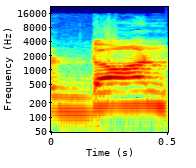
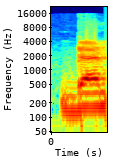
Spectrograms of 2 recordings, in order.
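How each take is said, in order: First: "डॉन" with an open aw vowel; teacher sounding aw in "डॉन"; right pronunciation. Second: "डन" with a short uh vowel; teacher giving "डन" as what not to say; wrong pronunciation. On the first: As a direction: model "डॉन" with a rounded aw. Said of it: "पढ़ रहे हैं". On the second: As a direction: show the mistaken uh in "डन". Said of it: "इसे डन नहीं पढ़ रहे". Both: Shown as a demonstration.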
